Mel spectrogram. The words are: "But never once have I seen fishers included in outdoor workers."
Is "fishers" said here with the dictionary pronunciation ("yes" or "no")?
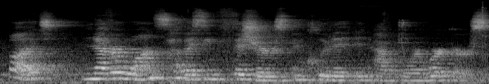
yes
